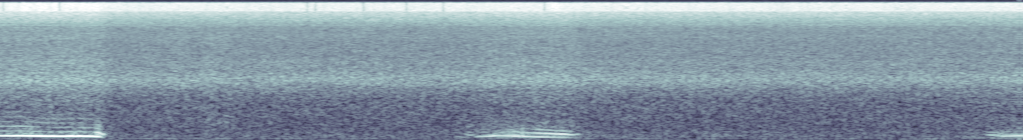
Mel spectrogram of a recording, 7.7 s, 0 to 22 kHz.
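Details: Snoring during sleep, recorded to show breathing rate: slow, low-pitched rumbling snores about every three seconds, roughly 17 to 20 breaths a minute, in a quiet room.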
